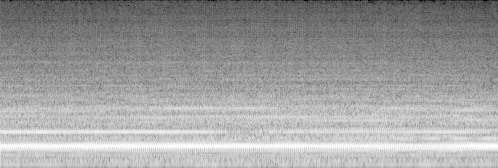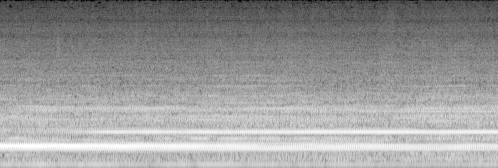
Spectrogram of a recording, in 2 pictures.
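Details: Toshiba restroom ventilation fan in a restaurant: loud, steady whistling drone at constant pitch, swelling slightly midway and audible down the corridor; abnormal fan noise, cause unclear.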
